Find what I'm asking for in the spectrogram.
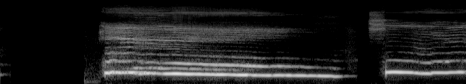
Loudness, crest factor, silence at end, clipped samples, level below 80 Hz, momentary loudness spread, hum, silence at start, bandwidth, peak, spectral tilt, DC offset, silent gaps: -16 LUFS; 12 dB; 0 s; under 0.1%; -72 dBFS; 9 LU; none; 1 s; 15.5 kHz; -4 dBFS; -1.5 dB/octave; under 0.1%; 3.58-3.68 s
